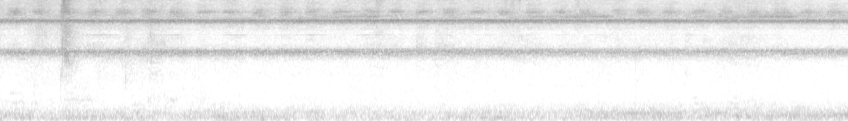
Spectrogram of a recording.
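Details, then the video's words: Night insects of a remote village, crickets giving an even, ceaseless high trill in two pitches, one sharp click near the start, with a low rumble underneath. "SUARA JANGKRIK SENJA MENJELANG MALAM"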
